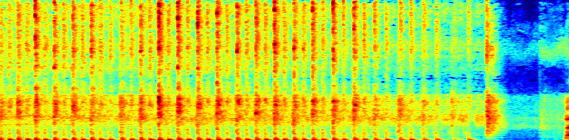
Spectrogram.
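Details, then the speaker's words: Honda Tiger single-cylinder during restoration: even thumping with a sharp puffing edge from a leaking exhaust joint, as only one exhaust bolt is fitted. The engine itself sounds smooth, with the clutch clunk typical of the model; exhaust leak. "Suaranya cukup halus walaupun terhalang oleh suara knalpot yang bocor ya karena baut kalpotnya cuma satu yang terpasang"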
